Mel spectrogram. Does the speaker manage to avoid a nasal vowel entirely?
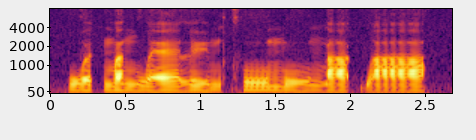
yes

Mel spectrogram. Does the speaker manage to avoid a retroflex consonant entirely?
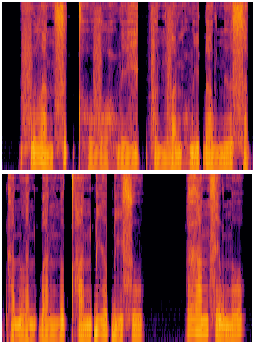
yes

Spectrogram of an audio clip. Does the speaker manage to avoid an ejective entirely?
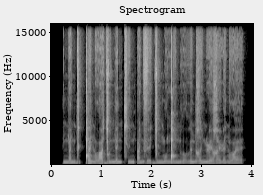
yes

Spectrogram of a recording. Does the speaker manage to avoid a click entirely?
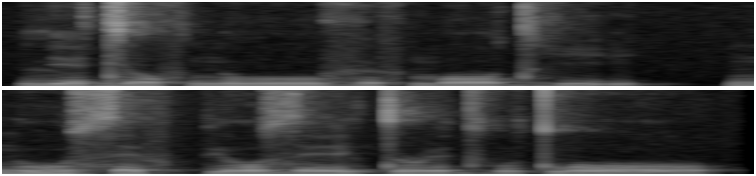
yes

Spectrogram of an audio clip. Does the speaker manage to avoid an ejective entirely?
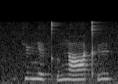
no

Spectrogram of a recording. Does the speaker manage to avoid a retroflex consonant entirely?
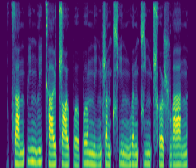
no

